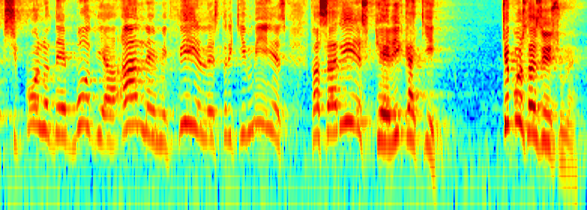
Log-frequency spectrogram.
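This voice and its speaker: Animated Greek preacher in a reverberant hall. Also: male voice, very high voice. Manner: animated, storytelling with sound effects. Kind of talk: sermon.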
